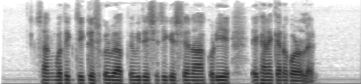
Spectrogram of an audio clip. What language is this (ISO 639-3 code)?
ben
